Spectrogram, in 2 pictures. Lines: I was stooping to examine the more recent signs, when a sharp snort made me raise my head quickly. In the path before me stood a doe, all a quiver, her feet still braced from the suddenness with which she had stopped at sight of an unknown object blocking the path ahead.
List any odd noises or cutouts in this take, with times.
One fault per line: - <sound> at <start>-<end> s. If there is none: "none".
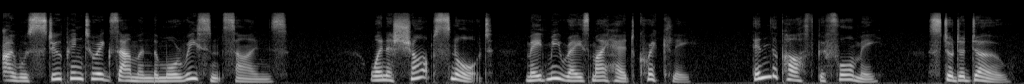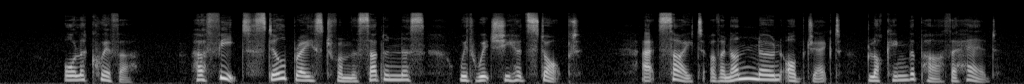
none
